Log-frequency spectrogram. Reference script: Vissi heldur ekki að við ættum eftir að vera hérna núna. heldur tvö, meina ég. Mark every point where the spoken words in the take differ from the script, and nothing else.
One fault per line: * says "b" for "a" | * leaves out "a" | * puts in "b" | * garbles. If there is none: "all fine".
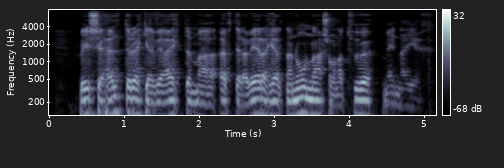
* says "svona" for "heldur"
